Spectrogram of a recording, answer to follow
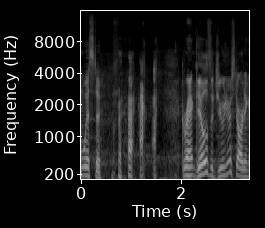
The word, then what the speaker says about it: Worcester: guard Hill out of Worchester Massachusetts Hill we started also have the transfer grant gills don't enter don't pronounce it like that in Worcester grant gills a junior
